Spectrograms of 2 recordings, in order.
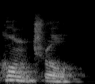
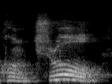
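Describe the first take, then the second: First: The stress is on the first syllable. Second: The stress is on the last syllable. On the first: The speaker calls it wrong. "Eu não falo control" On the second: The speaker calls it right. "eu falo control"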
